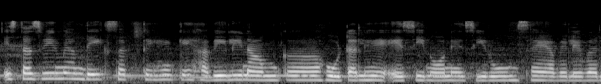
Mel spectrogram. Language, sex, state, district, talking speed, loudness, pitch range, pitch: Hindi, female, Himachal Pradesh, Shimla, 200 wpm, -14 LUFS, 190-220 Hz, 200 Hz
